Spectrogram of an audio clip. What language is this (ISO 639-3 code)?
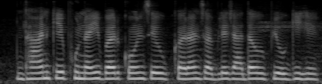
hne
